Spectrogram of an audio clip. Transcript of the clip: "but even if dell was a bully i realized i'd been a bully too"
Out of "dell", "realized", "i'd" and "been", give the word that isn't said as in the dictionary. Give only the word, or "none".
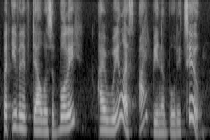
realized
